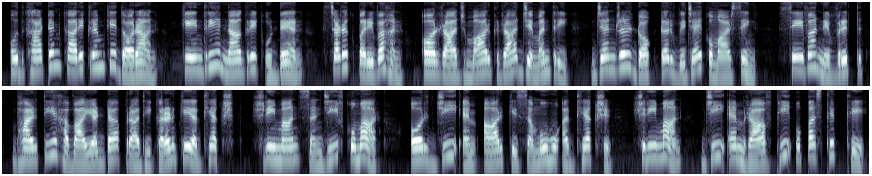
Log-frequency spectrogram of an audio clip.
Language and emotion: Hindi, neutral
